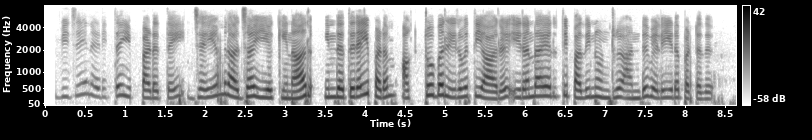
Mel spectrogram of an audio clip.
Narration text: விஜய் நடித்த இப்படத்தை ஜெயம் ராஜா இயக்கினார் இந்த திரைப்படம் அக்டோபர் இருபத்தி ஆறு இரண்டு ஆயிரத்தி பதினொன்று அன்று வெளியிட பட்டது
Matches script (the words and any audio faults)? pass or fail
pass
